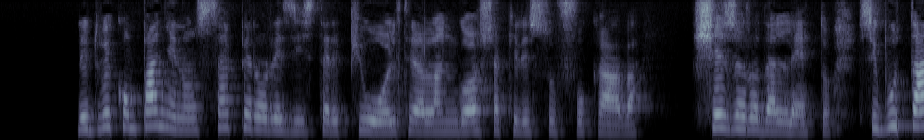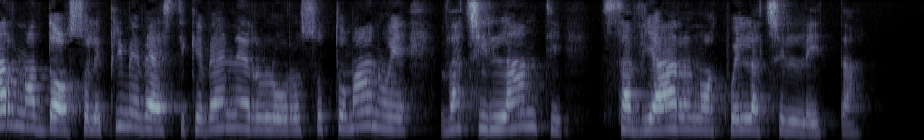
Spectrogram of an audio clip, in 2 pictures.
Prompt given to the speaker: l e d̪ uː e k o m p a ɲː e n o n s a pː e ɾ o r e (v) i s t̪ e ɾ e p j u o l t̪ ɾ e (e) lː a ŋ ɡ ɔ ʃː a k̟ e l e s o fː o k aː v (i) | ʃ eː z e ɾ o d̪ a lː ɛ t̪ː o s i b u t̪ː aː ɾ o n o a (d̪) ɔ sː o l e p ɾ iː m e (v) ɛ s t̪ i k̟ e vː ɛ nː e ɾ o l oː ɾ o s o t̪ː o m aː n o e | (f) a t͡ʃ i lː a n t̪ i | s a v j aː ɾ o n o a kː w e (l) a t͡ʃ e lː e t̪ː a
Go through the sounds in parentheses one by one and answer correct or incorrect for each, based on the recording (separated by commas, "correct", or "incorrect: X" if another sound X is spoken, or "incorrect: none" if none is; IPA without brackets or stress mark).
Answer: incorrect: z, incorrect: a, incorrect: a, incorrect: d̪ː, correct, incorrect: v, incorrect: lː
